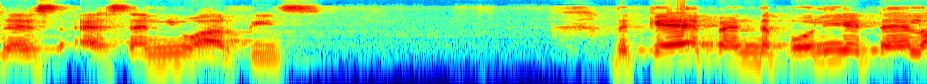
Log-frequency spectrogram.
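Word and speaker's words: snRNPs: rna enzymes called smaller nuclear ribonucleoproteins or rnps pronounced as snu rps the cap and the polyethel on the mrna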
